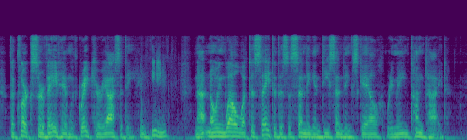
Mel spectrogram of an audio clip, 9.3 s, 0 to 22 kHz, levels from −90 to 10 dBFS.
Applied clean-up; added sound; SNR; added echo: neural separator model SepFormer DNS4.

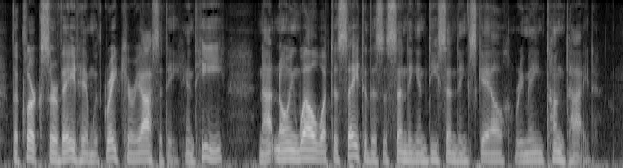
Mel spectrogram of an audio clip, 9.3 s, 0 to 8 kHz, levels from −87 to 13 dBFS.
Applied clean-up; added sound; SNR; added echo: none; none; none; none.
